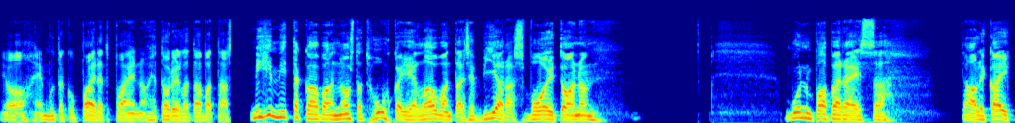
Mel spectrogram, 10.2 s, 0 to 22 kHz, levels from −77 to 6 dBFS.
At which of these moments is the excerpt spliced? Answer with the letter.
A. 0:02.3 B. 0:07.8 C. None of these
A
